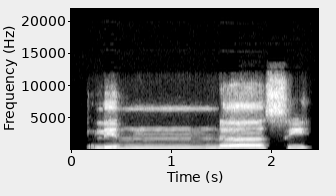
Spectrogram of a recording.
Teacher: للناس، نا الف مدہ، سی سیٹی والا حرف ہے، اور نون کے اوپر شد ہونے کی وجہ سے ہم یہاں پر غنہ کریں گے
